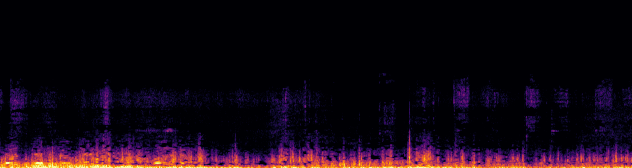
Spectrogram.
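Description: Wind buffeting the microphone in a steady low rumble, with voices in the background.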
